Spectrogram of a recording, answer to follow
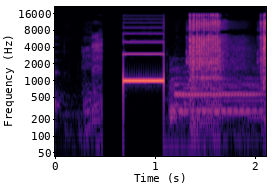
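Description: Television colour-bars test tone: a single steady high beep lasting about half a second, starting about two-thirds of a second in. It is followed by a hissing noise with a low steady hum.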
